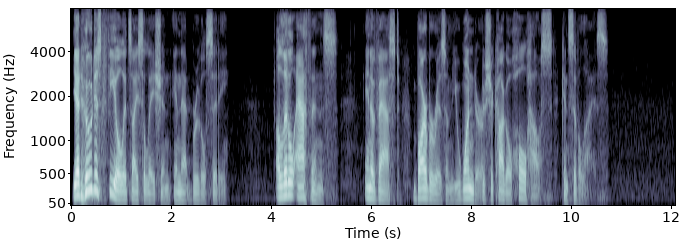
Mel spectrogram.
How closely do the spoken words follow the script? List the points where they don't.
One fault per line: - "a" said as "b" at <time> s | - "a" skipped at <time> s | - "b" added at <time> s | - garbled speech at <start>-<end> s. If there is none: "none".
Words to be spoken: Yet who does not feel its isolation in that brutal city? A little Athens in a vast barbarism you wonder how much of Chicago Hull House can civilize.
- "not" skipped at 0.6 s
- "how much" skipped at 8.2 s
